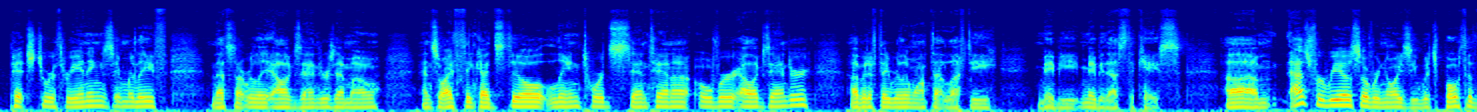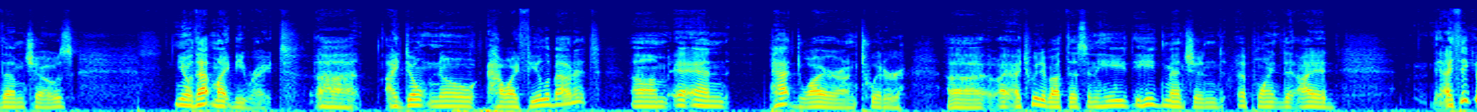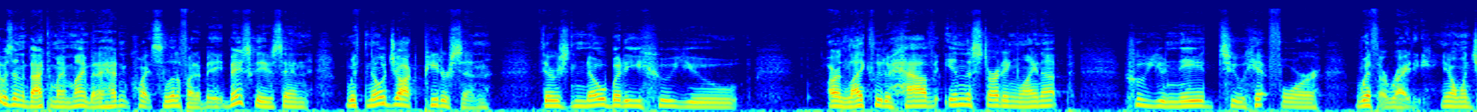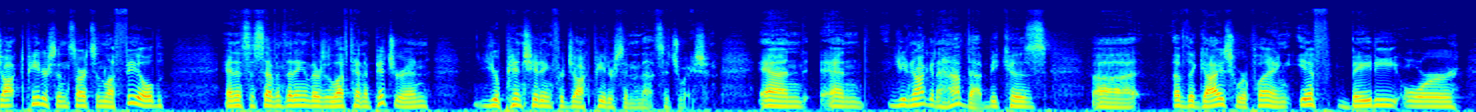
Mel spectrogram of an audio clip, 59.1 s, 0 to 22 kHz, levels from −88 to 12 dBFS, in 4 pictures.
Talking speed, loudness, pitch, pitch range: 180 wpm, -25 LUFS, 135 Hz, 125-155 Hz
